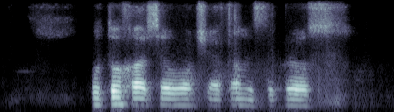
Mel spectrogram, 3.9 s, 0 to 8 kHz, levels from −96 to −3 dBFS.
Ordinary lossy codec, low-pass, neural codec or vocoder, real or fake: Opus, 16 kbps; 7.2 kHz; codec, 24 kHz, 0.9 kbps, DualCodec; fake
